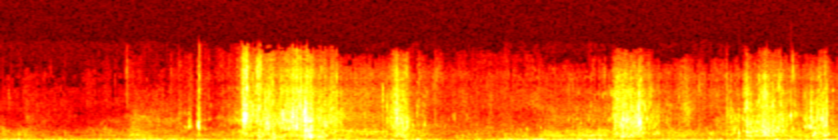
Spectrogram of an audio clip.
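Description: Shallow seawater splashing in several short bursts as a caught fish is handled at the surface and put on a rope stringer, over a steady low rumble of wind on the microphone.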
